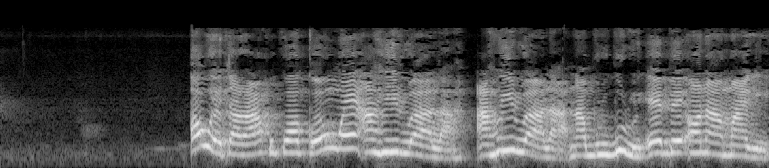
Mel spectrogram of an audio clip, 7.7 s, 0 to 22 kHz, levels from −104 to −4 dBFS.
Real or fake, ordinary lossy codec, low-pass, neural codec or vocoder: fake; AAC, 32 kbps; 19.8 kHz; vocoder, 44.1 kHz, 128 mel bands, Pupu-Vocoder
